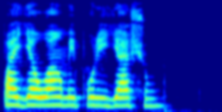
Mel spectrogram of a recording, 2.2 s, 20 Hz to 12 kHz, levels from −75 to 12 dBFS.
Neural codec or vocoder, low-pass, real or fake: none; 10.8 kHz; real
